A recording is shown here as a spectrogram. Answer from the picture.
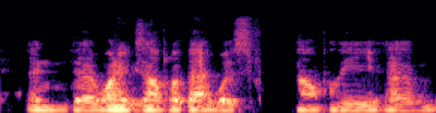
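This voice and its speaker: A man with an English accent speaks at medium pitch and a moderate pace, his dark, mellow tone somewhat breathy. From England. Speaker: pension fund executive. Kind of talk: panel talk. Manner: halting, many fillers.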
